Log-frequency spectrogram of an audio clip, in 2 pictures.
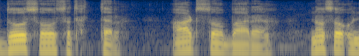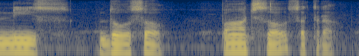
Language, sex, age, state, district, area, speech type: Urdu, male, 30-45, Uttar Pradesh, Ghaziabad, urban, spontaneous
